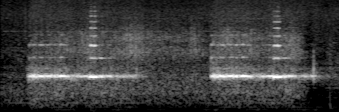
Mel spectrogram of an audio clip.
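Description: Sonar pings sound as a naval vessel makes contact with a submerged submarine: two long, steady mid-pitched tones with a slight ringing tail, each lasting over a second, heard over a constant low hiss.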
